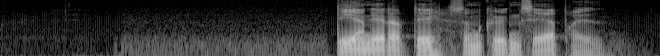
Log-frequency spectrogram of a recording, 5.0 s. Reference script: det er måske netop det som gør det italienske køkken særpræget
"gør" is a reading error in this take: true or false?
true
